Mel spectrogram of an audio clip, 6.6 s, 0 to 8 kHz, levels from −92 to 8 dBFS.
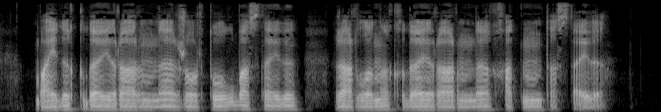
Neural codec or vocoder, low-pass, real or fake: none; 7.2 kHz; real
